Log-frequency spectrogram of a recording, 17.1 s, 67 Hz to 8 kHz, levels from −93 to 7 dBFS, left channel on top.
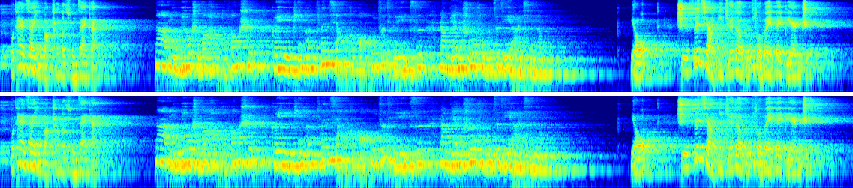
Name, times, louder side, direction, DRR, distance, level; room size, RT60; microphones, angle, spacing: voice 1, 0.2-2.0 12.6-13.0 13.5-16.2, left 2 dB, 25° left, 4 dB, 0.8 m, -27 dB
voice 2, 3.1-10.9, left 1 dB, 70° left, -5 dB, 3.0 m, -28 dB
17.0 x 8.3 x 5.0 m, 2.6 s
head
